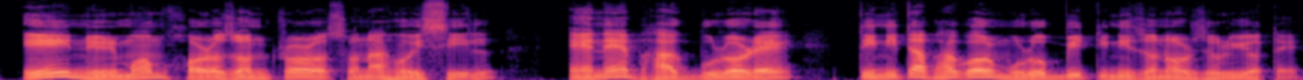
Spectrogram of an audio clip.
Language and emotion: Assamese, neutral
